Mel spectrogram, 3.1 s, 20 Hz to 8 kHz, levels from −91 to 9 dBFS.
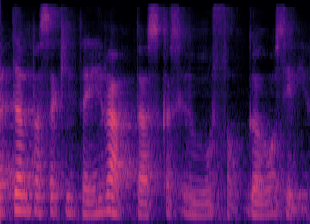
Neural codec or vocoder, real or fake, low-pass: codec, 16 kHz, about 1 kbps, DyCAST, with the encoder's durations; fake; 7.2 kHz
